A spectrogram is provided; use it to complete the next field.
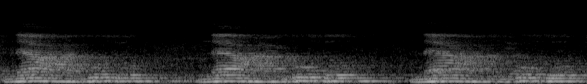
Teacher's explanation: Jadi nggak boleh na'budu berubah ke hamzah. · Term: ain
